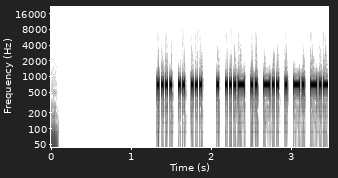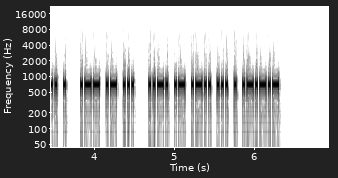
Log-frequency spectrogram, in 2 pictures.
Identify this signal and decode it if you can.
Morse code, heard as a keyed tone, about 46 wpm, 700 Hz. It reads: HIS EVIDENCE WAS FALSE.
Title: Sentences from Top 1600 Words 45wpm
